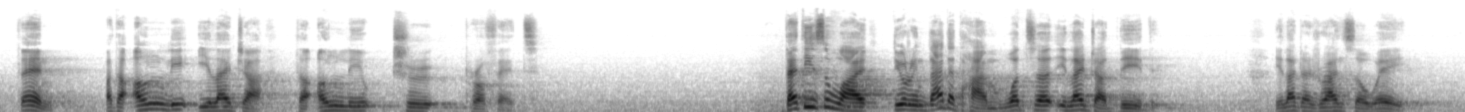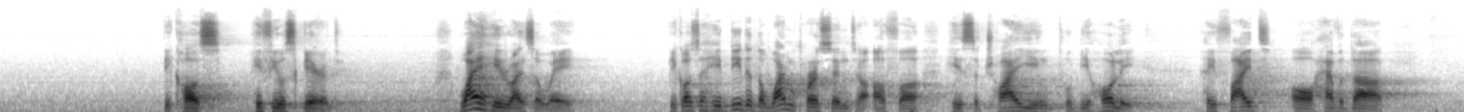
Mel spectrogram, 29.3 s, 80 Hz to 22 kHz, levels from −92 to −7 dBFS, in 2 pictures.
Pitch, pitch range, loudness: 135 Hz, 120-160 Hz, -25 LUFS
